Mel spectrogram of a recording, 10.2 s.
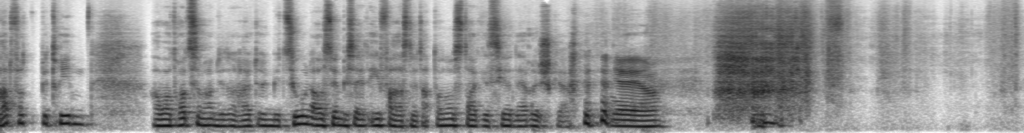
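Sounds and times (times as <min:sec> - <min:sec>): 
speech: 0:00.0 - 0:08.0
laughter: 0:05.6 - 0:07.8
faint breathy rustling: 0:06.6 - 0:10.2
loud breathy sniffle: 0:06.7 - 0:08.5.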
